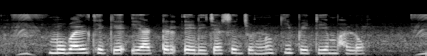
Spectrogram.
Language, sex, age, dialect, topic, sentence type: Bengali, female, <18, Northern/Varendri, banking, question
